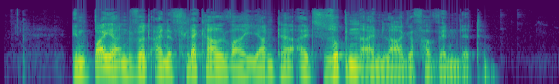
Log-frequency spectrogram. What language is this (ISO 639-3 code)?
deu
